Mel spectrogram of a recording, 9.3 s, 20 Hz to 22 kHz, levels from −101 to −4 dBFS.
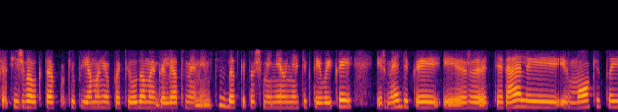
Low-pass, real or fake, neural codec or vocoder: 3.6 kHz; real; none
